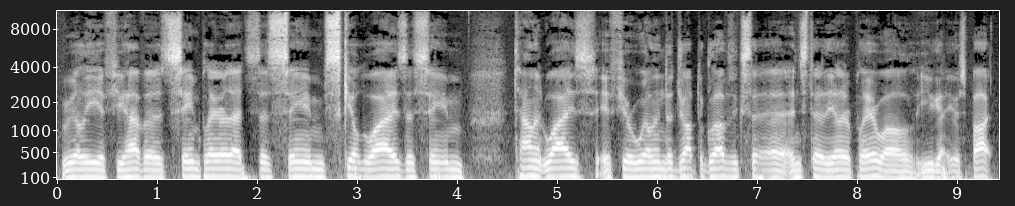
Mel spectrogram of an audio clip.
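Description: A man's voice: fairly low pitch, little pitch movement, normal speed, few pauses, darkish tone, clean tone. A man giving casual, plain-spoken interview answers as a sports guest, often repeating his phrases.

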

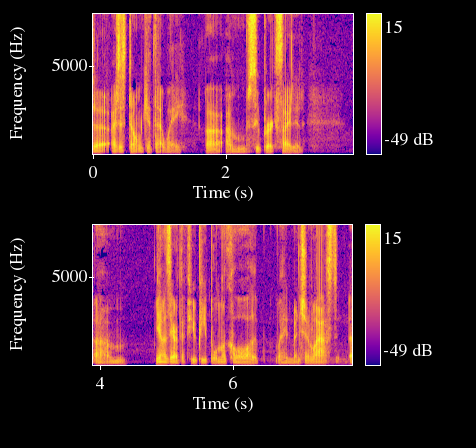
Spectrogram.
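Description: A man with a very deep, heavily gravelly voice that has a husky edge talks in a loose, rambling way, full of fillers and restarts. He sounds sleepy and early-morning, a comedian thinking out loud to his viewers. The sound is dry and close, with no room around it. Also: dry recording. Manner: rambling, self-reflective, frequent fillers and restarts. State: sleepy, yawning. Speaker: stand-up comedian. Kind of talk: casual vlog monologue.

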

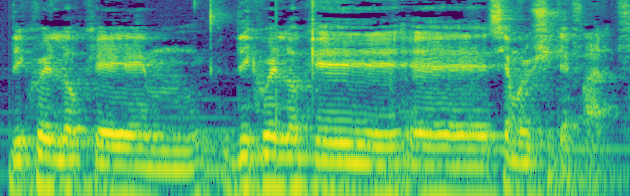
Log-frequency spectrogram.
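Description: A man's voice: lowish voice, fairly even intonation, slow, reverberant, faint music behind. A man preaching and teaching from the Bible in a conversational way, with frequent restarts and asides.

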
